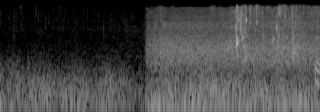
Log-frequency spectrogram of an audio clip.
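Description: Thunderstorm sound bed: a steady low rumble of thunder, joined about two seconds in by a brighter hiss of heavy rain.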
